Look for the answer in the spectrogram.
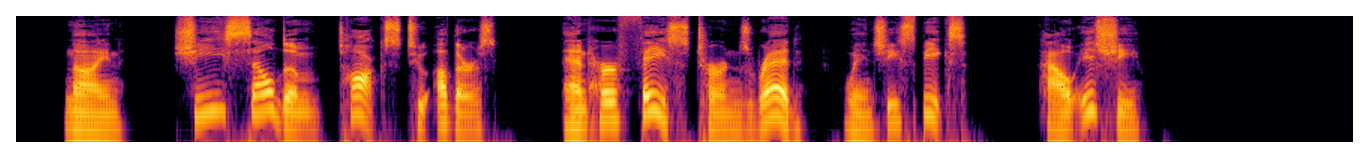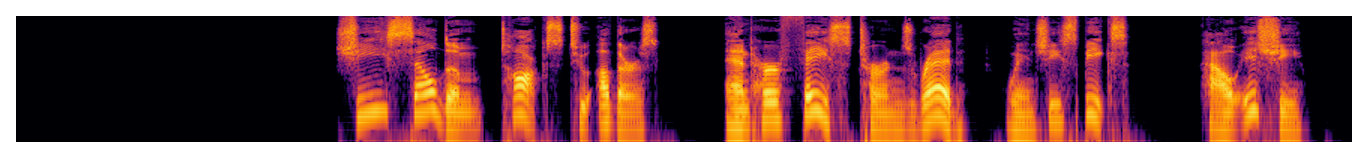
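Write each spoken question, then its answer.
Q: How is she?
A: She is shy.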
